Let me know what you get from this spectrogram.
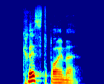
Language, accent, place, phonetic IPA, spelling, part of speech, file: German, Germany, Berlin, [ˈkʁɪstˌbɔɪ̯mə], Christbäume, noun, De-Christbäume.ogg
- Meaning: nominative/accusative/genitive plural of Christbaum "Christmas trees"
